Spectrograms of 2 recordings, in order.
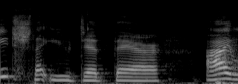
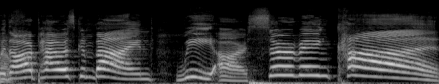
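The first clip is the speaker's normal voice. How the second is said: louder, higher superhero team shout; sassy drag queen; 8 semitones higher, 9 dB louder, slower than usual. Pretend. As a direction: declare it like a drag superhero duo. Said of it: "and then it'd be like".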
